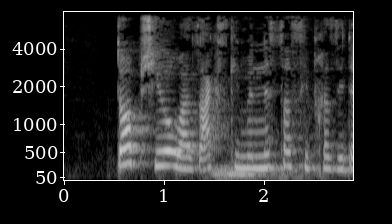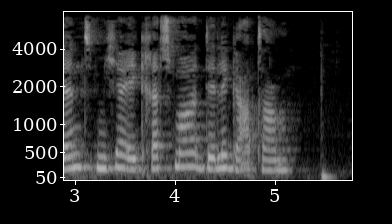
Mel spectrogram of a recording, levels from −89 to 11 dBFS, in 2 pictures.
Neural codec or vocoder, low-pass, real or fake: none; 7.2 kHz; real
